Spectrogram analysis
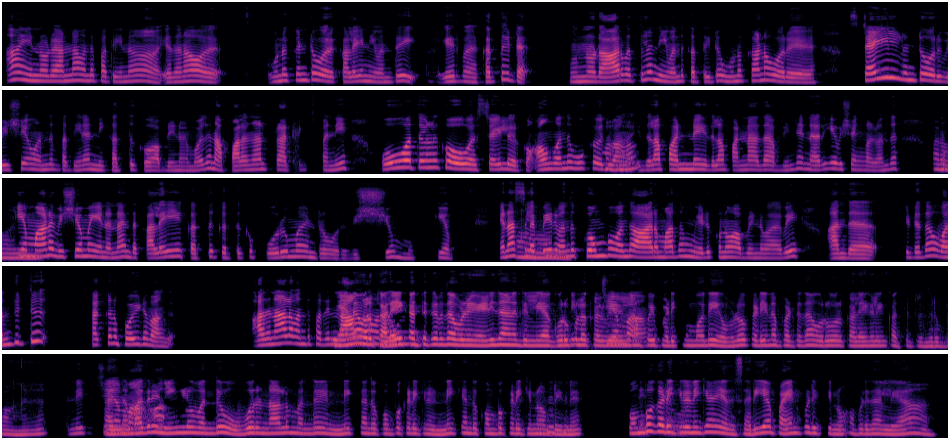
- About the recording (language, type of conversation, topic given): Tamil, podcast, அதை கற்றுக்கொள்ள உங்களை தூண்டிய காரணம் என்ன?
- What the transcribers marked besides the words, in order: in English: "ப்ராக்டிஸ்"; "ஊக்குவிப்பாங்க" said as "ஊக்குவிதுவாங்க"; drawn out: "ஆ"; "மாதிரி" said as "மாபி"; laugh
